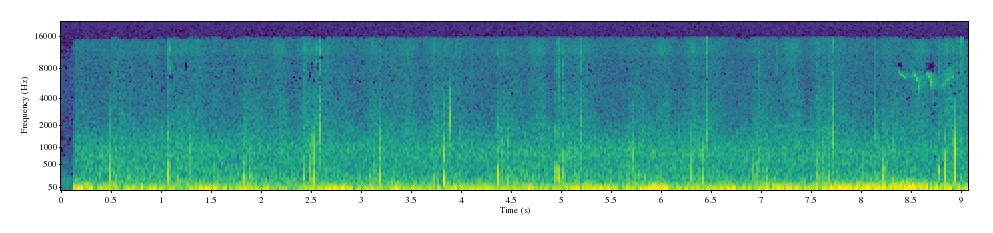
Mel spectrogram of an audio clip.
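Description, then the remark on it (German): Steady footsteps of a person approaching, walking at an even pace, each step a crisp thud repeating roughly twice a second over a low, rumbling background, with no voices. “Elftausendsiebenhundertsiebzig Schritte. Ich nähere mich.”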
